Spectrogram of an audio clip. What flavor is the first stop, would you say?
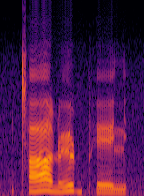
aspirated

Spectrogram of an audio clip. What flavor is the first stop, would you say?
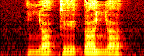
plain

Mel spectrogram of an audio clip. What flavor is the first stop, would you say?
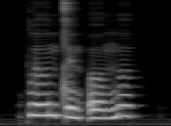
plain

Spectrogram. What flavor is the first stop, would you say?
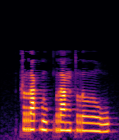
plain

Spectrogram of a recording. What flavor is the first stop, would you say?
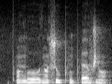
ejective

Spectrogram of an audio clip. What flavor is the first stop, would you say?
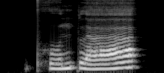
aspirated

